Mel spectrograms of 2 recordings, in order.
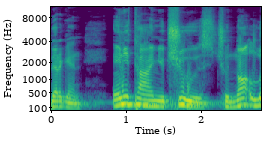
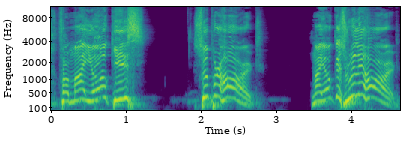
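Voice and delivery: higher, teasing wrong ending; mock misquote; 9 semitones higher than usual. Shown as a demonstration. Pastor teasing the church with a false verse, mock. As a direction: stretch out the wrong word for a laugh. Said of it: "No, my yoke is easy".

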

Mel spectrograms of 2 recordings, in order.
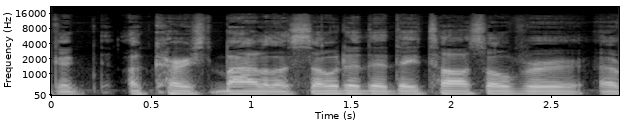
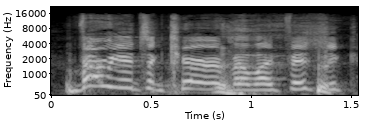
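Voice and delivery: high mocking whine; mock character voice. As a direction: play the sulky fisher, pitched up. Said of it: "mocking insecure fisher".

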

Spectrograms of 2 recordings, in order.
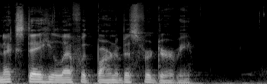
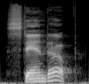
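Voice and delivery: higher and louder, a commanding call; 5 semitones higher, 6 dB louder than usual. Acted. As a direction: call him to his feet. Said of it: "called to him in a loud voice".

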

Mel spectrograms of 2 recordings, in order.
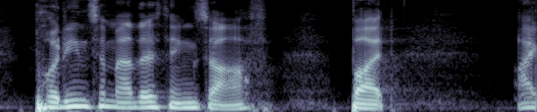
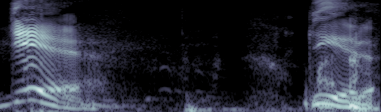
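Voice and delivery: drawn Southern agreement; Southern contractor; 4 semitones higher than usual. Acted. Host as contractor agreeing, Southern accent. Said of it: "he has a southern accent".

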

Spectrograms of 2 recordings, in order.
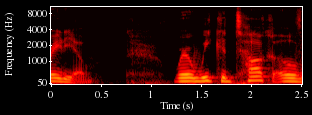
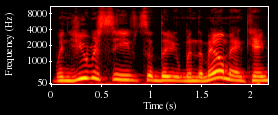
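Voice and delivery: ordinary talk

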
